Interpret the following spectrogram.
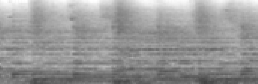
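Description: Voices singing a gospel hymn together with instrumental accompaniment and a steady beat, about two strokes a second.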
